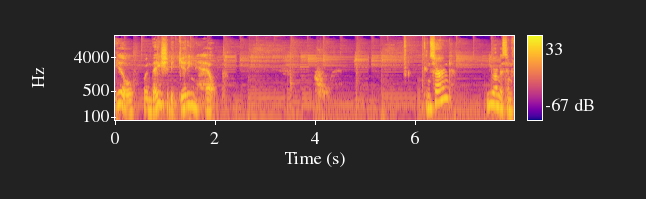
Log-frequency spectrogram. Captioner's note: exhale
